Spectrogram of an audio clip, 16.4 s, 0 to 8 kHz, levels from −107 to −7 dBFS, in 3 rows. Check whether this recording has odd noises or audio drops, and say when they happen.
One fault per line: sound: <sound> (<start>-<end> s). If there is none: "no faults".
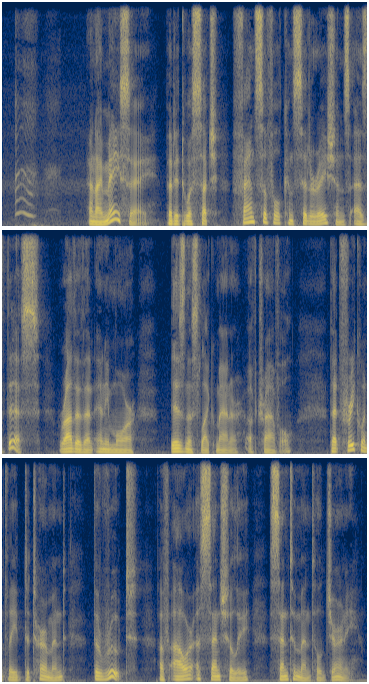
sound: breath (0.2-0.9 s)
